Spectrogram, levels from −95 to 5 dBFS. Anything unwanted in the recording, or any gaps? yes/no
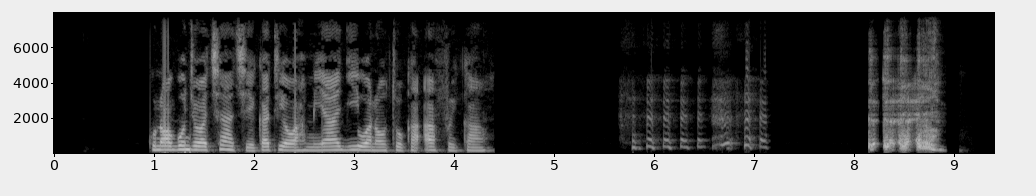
yes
